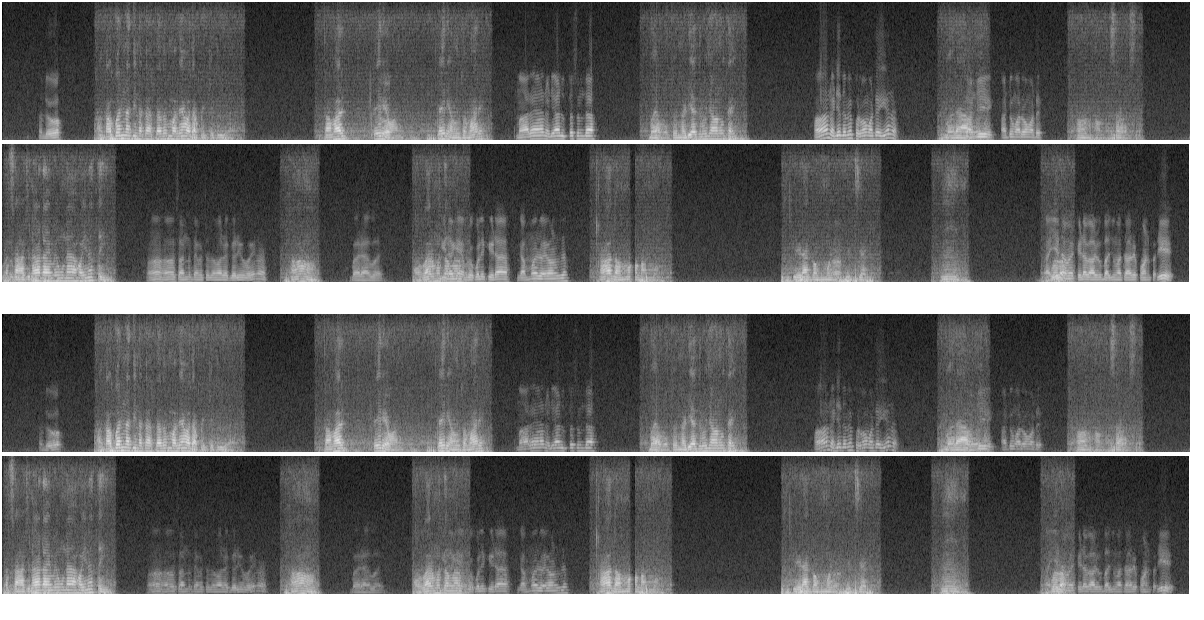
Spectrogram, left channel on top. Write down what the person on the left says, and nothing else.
હલો.
હલો
મારે આ નડિયાળ ઉત્તર સંધા
હા નડિયાદ અમે ફરવા માટે આઈએ ને.
સાંજે આંટો મારવા માટે.
બોલો
બોલો
હા હા સાંજના ટાઈમે તો તમારા ઘરે હોય ને.
બરાબર.
ખેડા
ક્યા પ્રોપરલી ખેડા ગામમાં રહેવાનું છે?
હા
તો આઈએે
તો અમે ખેડાવાળ બાજુમાં તારે ફોન કરીએ.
